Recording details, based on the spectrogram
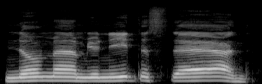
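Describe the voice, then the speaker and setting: A performer puts on a karate instructor for a pretend-play story. The voice is medium in pitch and unhurried, with a polite but insistent teaching manner. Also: level tone, darkish tone, smooth.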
